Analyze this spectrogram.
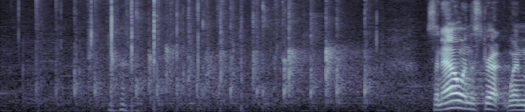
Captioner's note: applause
